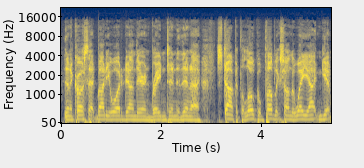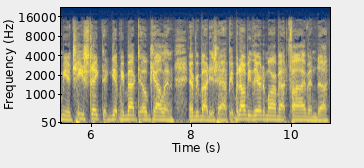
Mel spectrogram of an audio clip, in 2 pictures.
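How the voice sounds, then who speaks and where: A man's voice: mid-range voice, fairly even intonation, fast, vocal fry, no echo. Man chatting on air, close dry sound. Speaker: radio show host and musician. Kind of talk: casual on-air radio chat. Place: radio studio.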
